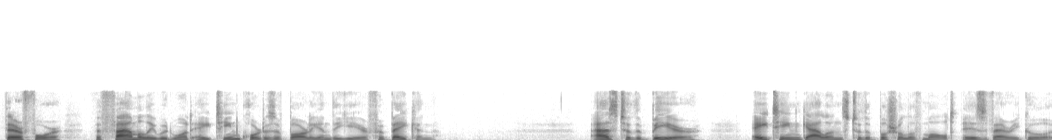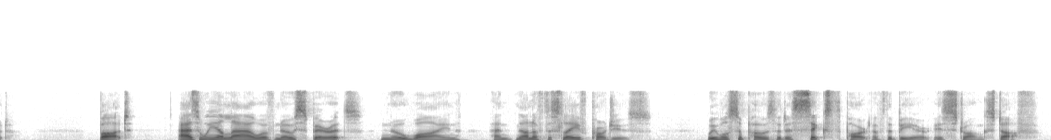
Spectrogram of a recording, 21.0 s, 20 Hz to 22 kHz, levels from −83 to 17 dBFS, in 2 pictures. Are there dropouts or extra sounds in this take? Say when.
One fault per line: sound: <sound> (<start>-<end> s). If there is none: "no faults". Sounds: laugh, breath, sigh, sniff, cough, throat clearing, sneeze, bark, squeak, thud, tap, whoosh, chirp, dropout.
no faults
